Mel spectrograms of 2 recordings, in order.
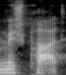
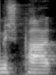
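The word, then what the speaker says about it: מִשְׁפָּט: That long A, kametz, is going to, in a word pair, is going to reduce to a short A, patak. So it sounds the same, mishpat, mishpat, but that vowel is going to change.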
